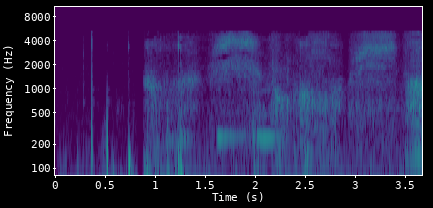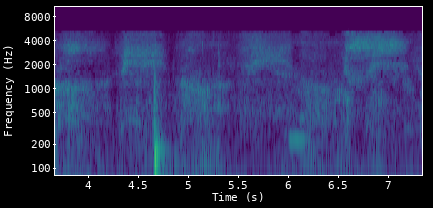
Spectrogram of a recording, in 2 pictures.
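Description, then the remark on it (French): Heavy, raspy snoring like a sleeping wolf, drawn-out rough breaths with snorting and wheezy edges, moderately loud, following a few short clicks at the start. “Il entend le loup ronfler.”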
